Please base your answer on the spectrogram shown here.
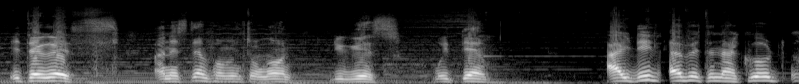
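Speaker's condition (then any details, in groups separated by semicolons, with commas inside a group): Cerebral palsy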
